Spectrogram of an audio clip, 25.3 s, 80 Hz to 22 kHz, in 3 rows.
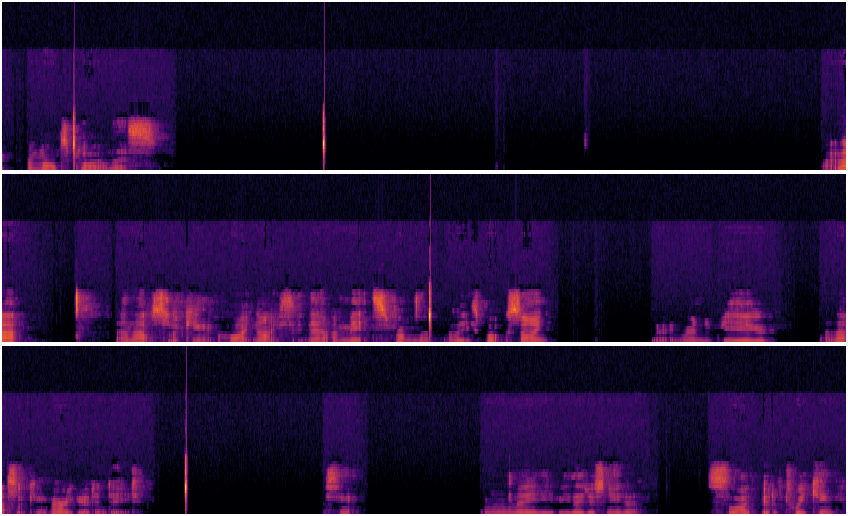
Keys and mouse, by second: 9.6 middle click, 10.4 ctrl+s, 11.7 Tab, 12.4 Tab, 13.1 click, 19.1 click, 19.5 Tab, 22.8 z, 24.1 z, 24.8 click.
